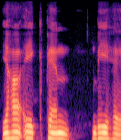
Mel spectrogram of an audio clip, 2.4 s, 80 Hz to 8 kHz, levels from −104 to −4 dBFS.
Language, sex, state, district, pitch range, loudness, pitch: Hindi, male, West Bengal, Alipurduar, 110-125 Hz, -17 LUFS, 120 Hz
